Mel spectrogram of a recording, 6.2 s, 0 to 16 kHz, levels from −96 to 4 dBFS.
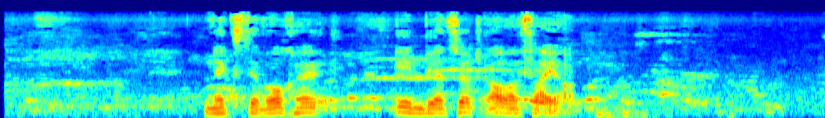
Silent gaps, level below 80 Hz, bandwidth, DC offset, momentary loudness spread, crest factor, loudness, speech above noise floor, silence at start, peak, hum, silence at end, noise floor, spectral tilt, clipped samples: none; -52 dBFS; 11.5 kHz; under 0.1%; 21 LU; 22 dB; -21 LUFS; 25 dB; 0.05 s; -2 dBFS; none; 0.35 s; -45 dBFS; -4 dB/octave; under 0.1%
